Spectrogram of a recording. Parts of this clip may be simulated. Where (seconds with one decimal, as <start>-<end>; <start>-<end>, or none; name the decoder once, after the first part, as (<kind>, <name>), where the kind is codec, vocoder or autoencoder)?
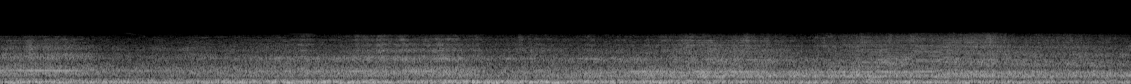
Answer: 8.4-9.6 (codec, SNAC)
